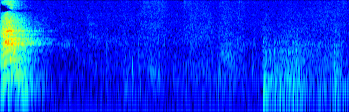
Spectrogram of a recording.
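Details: One loud, abrupt Shiba Inu bark right at the start, then low background noise and a faint rustling rise toward the end.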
